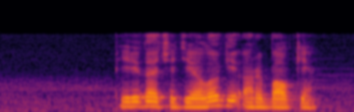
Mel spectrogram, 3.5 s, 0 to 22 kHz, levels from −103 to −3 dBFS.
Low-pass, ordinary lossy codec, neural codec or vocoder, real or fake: 7.2 kHz; AAC, 48 kbps; none; real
